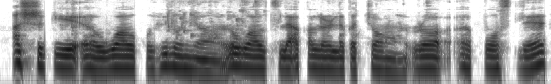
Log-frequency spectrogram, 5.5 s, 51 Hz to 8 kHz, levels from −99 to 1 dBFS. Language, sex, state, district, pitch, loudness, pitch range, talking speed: Rengma, female, Nagaland, Kohima, 135 Hz, -17 LUFS, 125-140 Hz, 195 wpm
